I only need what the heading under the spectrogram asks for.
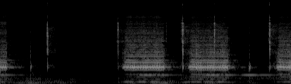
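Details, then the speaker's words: Xbox Elite Series 2 controller (Series X), bought new, vibration test in settings: buzzy pulsed rumble with a plasticky rattle when the triggers vibrate; left and right main motors feel different, right vibrating faster. "can hear that annoying plasticky sound. And if we head over to configure in order to vibrate each part of the controller individually, vibration, here's the left trigger, sorry, that's the left one, and that's the right one. So it's pretty fucking loud, it's annoying, and I don't think it's actually supposed to be like"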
